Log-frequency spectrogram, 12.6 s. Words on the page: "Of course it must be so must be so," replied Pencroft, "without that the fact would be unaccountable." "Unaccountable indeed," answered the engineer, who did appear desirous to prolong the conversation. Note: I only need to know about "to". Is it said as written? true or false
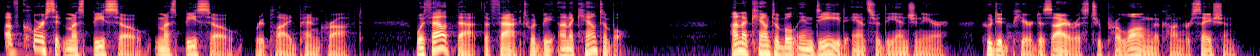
true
